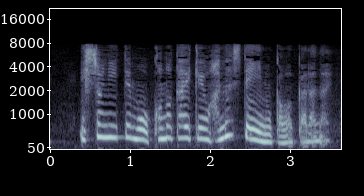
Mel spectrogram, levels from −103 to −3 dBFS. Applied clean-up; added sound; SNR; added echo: none; none; none; none.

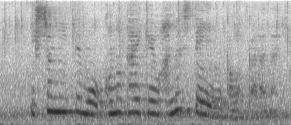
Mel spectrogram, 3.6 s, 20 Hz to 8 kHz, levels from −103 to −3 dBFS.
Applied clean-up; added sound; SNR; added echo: none; Rain; 13 dB; reverberation time 1.2 s.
